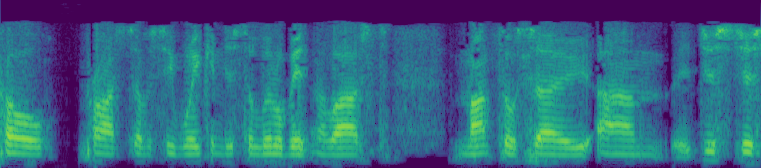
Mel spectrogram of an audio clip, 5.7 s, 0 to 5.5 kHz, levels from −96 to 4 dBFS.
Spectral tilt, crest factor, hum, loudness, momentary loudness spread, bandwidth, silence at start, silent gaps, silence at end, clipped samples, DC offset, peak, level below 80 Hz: -8 dB/octave; 20 dB; none; -20 LUFS; 12 LU; 4 kHz; 0 s; none; 0 s; under 0.1%; under 0.1%; -2 dBFS; -70 dBFS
